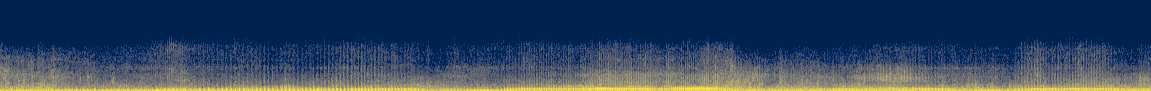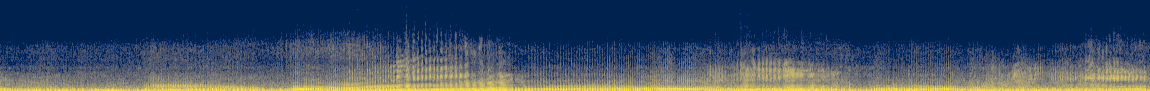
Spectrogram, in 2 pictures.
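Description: Off-road motorcycle engine running under throttle from on the bike, its revs rising and dropping repeatedly, with a brief dip about five seconds in and a spell of quick rises and falls around the middle.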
